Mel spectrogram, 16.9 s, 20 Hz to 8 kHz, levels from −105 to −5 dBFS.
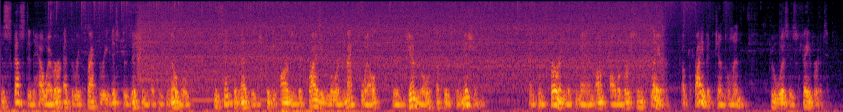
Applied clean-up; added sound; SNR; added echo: none; Trickle, dribble / Bathtub (filling or washing) / Water tap, faucet; 17 dB; reverberation time 0.3 s.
